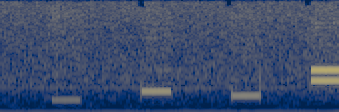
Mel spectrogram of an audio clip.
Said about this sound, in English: Right now it's in the NBC tone order. Quite often it is in the BC, and you know, it's reversed. The tones sometimes come out in a different order, and that's not quite as pleasing.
